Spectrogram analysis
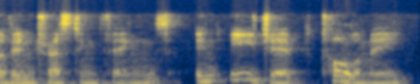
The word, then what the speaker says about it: Ptolemy: interesting things in Egypt Ptolemy you don't pronounce the P on the front of Ptolemy not sure why it's there but it is in Egypt there's quite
